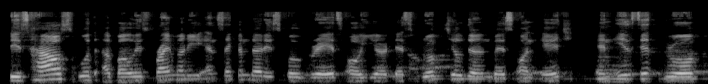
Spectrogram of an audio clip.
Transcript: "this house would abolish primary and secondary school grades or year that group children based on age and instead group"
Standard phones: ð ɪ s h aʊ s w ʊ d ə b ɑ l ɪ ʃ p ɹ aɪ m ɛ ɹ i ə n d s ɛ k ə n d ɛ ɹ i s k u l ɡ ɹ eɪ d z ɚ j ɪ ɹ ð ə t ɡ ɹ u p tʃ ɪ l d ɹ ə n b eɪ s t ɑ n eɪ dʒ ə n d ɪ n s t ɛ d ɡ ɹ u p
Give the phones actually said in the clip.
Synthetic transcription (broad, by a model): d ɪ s h aʊ s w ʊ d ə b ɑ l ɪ s p ɹ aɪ m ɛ ɹ i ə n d s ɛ k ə n d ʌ ɹ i s k u l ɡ ɹ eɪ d s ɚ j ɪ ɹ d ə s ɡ ɹ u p tʃ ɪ l d ɹ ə n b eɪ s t ɑ n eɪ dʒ ə n d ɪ n s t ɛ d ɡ ɹ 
